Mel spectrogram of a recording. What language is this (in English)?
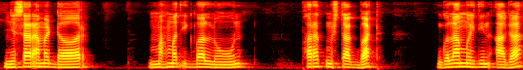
Kashmiri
